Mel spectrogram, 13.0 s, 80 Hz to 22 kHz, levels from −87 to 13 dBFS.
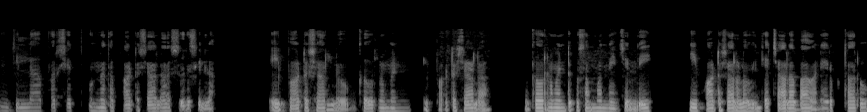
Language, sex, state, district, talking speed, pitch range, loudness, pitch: Telugu, male, Telangana, Karimnagar, 85 wpm, 115-125 Hz, -31 LUFS, 120 Hz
